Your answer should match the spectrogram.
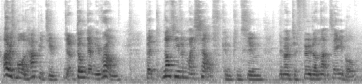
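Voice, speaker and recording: A man's voice: fairly high pitch, animated, normal speed, hardly any pauses, fairly bright tone. A young man, a student vlogger, chatting casually in an enthusiastic, rambling way. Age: young adult. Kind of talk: casual vlog to camera. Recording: roomy echo, distant mic, faint noise.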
